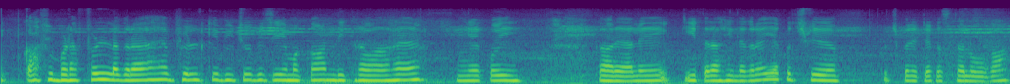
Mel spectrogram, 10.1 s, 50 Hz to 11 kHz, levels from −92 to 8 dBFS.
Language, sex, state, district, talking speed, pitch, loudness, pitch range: Hindi, female, Bihar, Araria, 170 wpm, 205 Hz, -14 LUFS, 195-215 Hz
